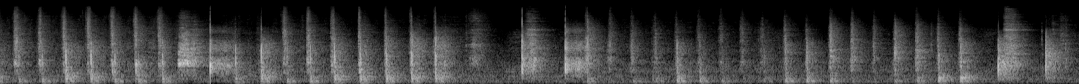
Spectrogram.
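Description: Chef's knife chopping parsley on a plastic cutting board: a fast, even run of knocks, about five a second, broken a few times by brief scrapes.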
